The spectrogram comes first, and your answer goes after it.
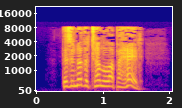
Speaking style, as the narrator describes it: Valade called excitedly

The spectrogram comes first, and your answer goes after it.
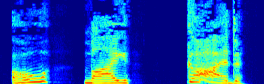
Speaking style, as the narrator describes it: I screeched

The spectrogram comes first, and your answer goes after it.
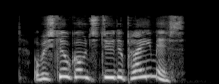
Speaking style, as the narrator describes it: Bobby called out

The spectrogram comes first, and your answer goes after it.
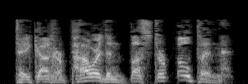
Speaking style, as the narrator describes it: repeated even more urgently

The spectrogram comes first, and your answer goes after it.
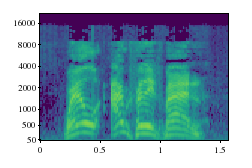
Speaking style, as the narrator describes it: roared Ridcully

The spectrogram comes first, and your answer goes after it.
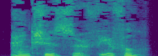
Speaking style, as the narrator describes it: he asked gently

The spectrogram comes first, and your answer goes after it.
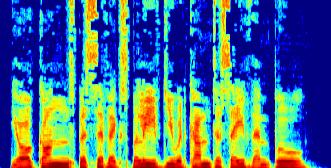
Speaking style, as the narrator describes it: the ghost said now, its voice booming over the rising clamour

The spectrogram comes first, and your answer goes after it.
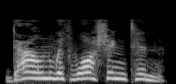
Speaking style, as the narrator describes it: men shouted

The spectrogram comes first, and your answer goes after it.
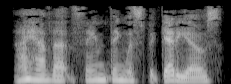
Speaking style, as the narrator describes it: I said

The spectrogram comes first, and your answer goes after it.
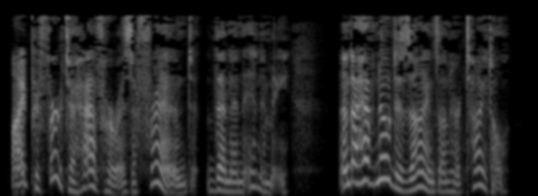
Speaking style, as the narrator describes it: Alex added in quickly at the end

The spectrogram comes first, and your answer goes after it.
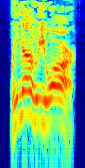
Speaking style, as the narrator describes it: someone shouted from the front of the crowd

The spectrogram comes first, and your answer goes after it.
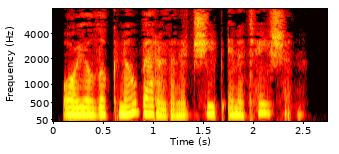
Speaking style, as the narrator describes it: she murmured

